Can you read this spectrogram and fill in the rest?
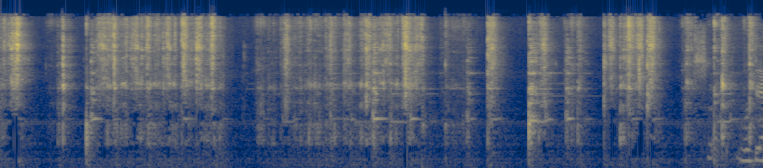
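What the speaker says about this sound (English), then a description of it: "So now, I'm going to stir the spice mixes up." A spoon scrapes and clinks around a bowl while stirring Cajun spice mixes, a close, irregular series of metallic taps and scrapes with brief pauses.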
